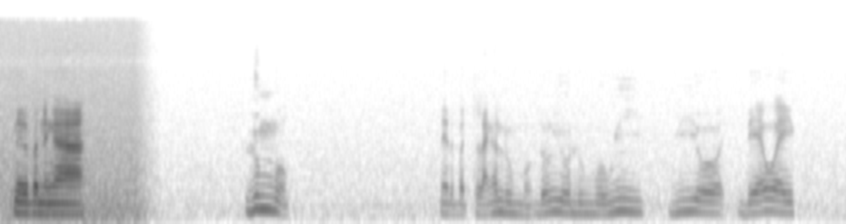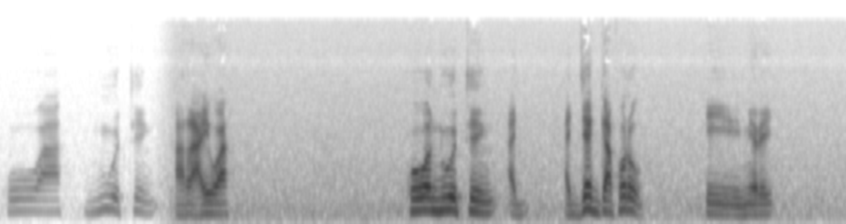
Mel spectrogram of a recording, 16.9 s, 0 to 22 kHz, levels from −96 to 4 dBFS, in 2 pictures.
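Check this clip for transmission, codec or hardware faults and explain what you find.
No transmission, codec or hardware faults turn up in this speech clip. The room noise sits about 23 dB below the speech, and the level shifts around 1.5 s and 10 s come from the talker moving relative to the microphone.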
